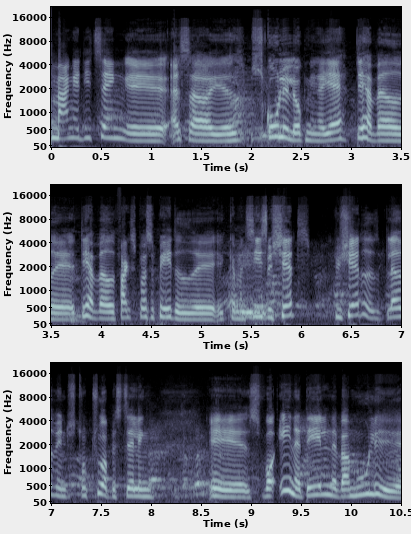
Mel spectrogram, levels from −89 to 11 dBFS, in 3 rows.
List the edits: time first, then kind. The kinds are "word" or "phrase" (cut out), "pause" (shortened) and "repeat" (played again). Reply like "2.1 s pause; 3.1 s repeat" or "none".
5.6 s word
